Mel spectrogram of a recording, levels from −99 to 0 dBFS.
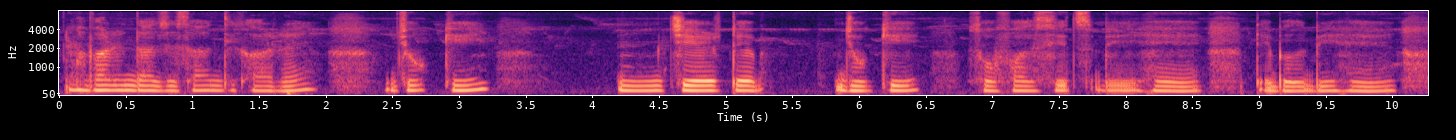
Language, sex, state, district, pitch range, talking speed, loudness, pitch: Hindi, female, Arunachal Pradesh, Papum Pare, 160-180 Hz, 110 wpm, -18 LUFS, 170 Hz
